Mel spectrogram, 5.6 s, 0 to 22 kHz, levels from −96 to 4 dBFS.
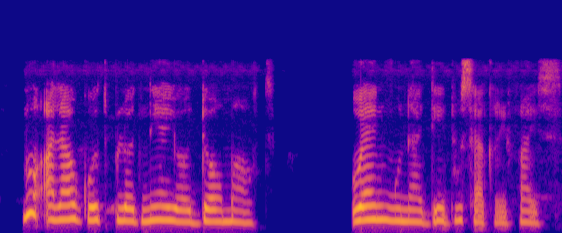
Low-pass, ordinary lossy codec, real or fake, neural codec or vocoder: none; none; real; none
